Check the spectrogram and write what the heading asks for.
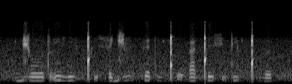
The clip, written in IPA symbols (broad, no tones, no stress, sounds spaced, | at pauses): d͡ʑ oː t o̰ n i̤ ŋ e̤ ǃʼ ḭ h ɛ d͡ʑ e̤ v ɔ̤ k ɛ t ɾ ṳ ǃʰ o̰ ʔ a ǃ i x ḭ t j o̤ ǃʰ ɔ̤ ə̯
